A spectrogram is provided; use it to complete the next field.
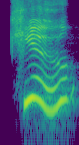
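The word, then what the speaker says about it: queue: When you remove UE, then it is still pronounced the word Q, the letter Q itself.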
